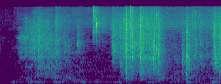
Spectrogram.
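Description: Mustard seeds sizzling in hot oil in a pan. From about two seconds in they start to crackle and pop in quick irregular clicks, the sign the oil is hot enough for tempering.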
